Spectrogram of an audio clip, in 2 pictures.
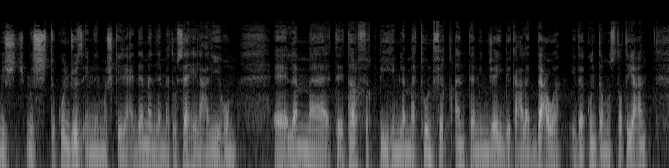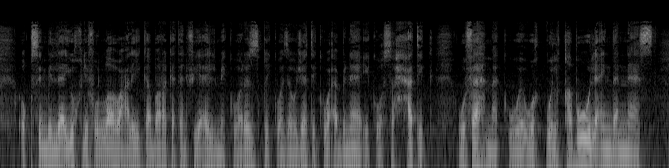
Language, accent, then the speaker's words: Arabic; Egypt; كان بيخطب خطبة في مدينة عندنا في مصر بعيدة عن بلده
